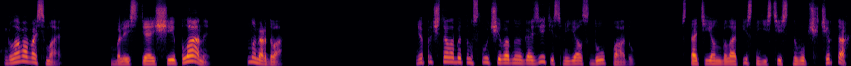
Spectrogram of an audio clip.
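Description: A man's voice: medium pitch, dry recording, studio quality. A man narrating a first-person crime story as an audiobook, acting out bits of dialogue.

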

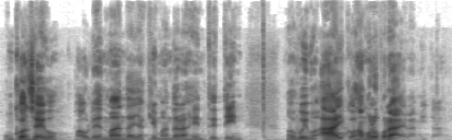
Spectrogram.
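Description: Crude Bogotá comedian working the crowd. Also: male voice, medium pitch, lively intonation, fast. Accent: Bogotá Spanish. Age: 40s. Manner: crude, swearing, bantering with the audience. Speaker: stand-up comedian. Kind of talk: improvised stand-up crowd work. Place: comedy venue with a live audience.

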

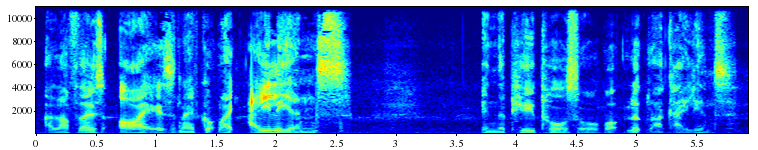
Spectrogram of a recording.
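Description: With faint street and traffic noise around him, a UK travel vlogger ambles through city streets making chatty, wry remarks and self-deprecating jokes. His voice is mid-range, and his delivery runs a little slow.

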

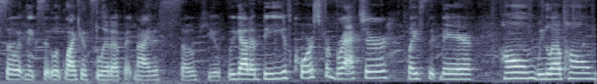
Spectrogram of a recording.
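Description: This thirties-aged woman speaks in a fairly low, slightly mellow voice as she shows off her home's decor with upbeat enthusiasm. It's a casual tour narrated by a vlogger as she moves through the house, room by room.

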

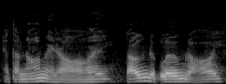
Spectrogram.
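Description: A man's voice: medium pitch, fast, lightly acted. A young man, playing a hard-up student who defends himself in a quarrel, with music underneath. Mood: defensive. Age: young adult. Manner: pleading, then heated and shouting. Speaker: student and part-time worker. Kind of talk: web sitcom acting.

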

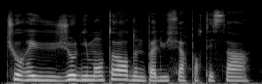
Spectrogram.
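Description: A woman's voice: medium pitch, normal speed, mellow, no echo, studio quality, lightly acted. A woman voicing a jealous young husband who needles his wife with insistent questions. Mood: needling, insistent.

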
